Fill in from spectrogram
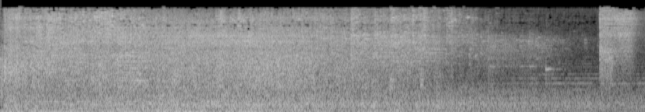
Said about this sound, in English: He drove it right through the gate and security shed, plowed it across the driveway, the lawn, and then crashed it right into the house.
